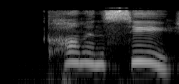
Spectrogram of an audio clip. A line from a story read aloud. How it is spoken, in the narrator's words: she cried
